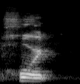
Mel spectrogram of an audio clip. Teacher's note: So the stress is here. The syllable starts with a voiceless sound. It's a voiceless, with a voiceless stop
